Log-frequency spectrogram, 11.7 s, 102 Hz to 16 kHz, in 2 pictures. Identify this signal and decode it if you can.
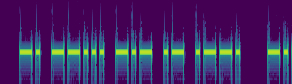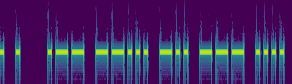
Morse code, heard as a keyed tone, about 15 wpm, 700 Hz. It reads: N7KAP DE W7DOH
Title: USA Callsign DE Callsign - 5 Characters - 15wpm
